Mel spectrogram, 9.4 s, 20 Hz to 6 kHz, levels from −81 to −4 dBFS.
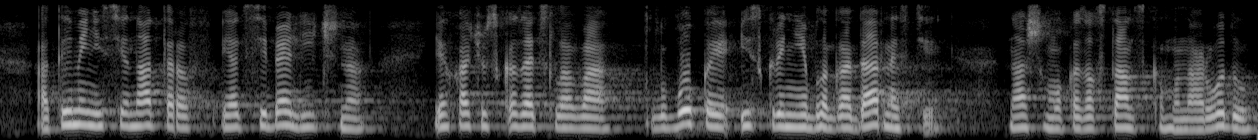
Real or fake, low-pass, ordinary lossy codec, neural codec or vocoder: fake; 5.4 kHz; none; autoencoder, 48 kHz, 128 numbers a frame, DAC-VAE, trained on Japanese speech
